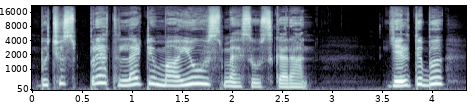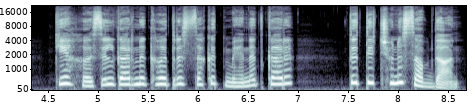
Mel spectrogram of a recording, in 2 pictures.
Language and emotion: Kashmiri, sad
